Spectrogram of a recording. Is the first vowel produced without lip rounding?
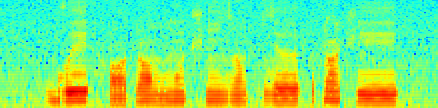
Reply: yes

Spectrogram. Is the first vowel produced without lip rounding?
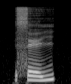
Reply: yes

